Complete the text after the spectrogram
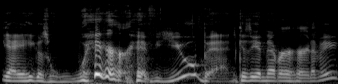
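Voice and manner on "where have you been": loud, very drawn-out question; amazed mock demand. Comic who had never heard of her, loud drawn-out amazement. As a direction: stretch each word in exaggerated disbelief.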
